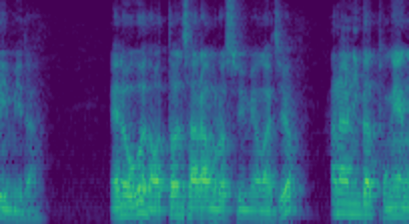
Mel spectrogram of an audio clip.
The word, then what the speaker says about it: 에녹: 얄 s 아들 이름이 이 에녹 인데 실제로는 한 오크의 더 가까운 발음 이랍니다 헌신 이라는 뜻을 가지죠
